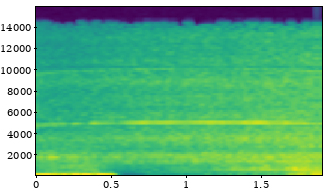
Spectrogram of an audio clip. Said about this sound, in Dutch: Op de achtergrond hoor je de boormachines die een aantal dorpelingen hebben meegenomen. De initiatiefnemers hebben namelijk ronde metalen plaatjes laten maken met de namen erop van alle dorpelingen.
